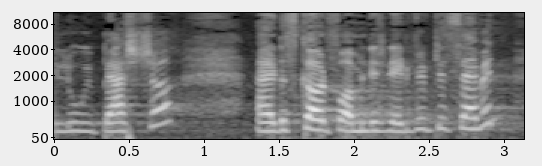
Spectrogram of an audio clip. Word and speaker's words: Louis Pasteur: asked who discovered fermentation you must be able to answer Louie Louie pasture or you know you can't pronounce anyone but it is better you say Louie pasture I just caught formation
